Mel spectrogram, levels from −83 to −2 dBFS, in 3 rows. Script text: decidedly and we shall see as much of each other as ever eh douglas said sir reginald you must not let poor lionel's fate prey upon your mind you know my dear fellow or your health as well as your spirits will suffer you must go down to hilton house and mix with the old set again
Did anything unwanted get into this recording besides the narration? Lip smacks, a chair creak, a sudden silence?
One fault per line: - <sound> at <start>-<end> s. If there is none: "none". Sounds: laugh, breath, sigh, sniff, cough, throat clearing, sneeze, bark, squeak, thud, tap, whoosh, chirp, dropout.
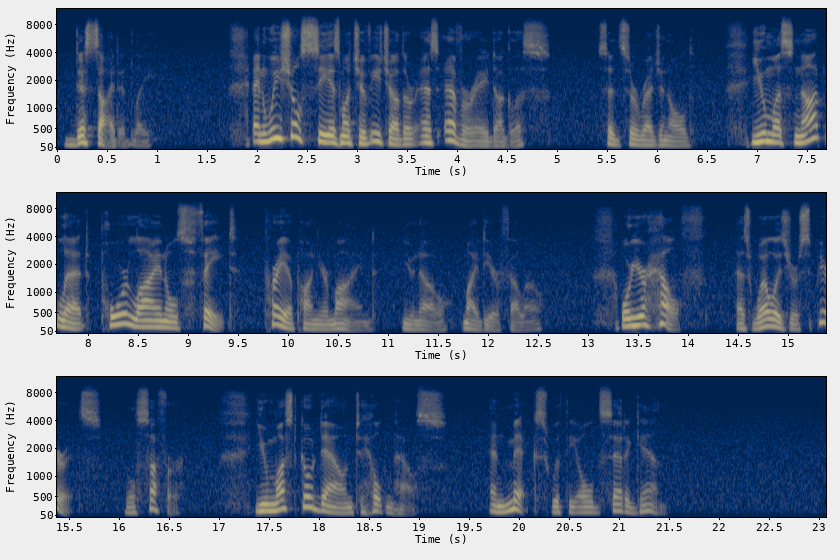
none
